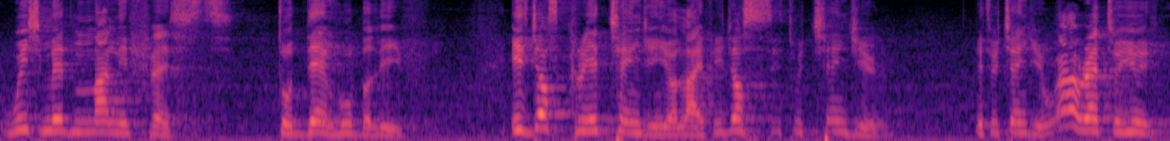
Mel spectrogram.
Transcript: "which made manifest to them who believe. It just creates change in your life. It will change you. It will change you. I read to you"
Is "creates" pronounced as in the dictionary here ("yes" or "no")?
no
